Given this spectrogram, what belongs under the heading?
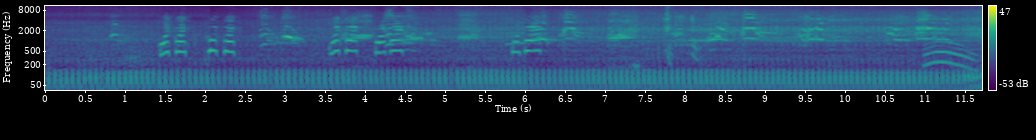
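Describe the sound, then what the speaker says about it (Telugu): Honking swan calls ring out repeatedly over a loud, steady engine drone, close and overlapping, with hens clucking mixed in. "చూడండి, మొత్తం హంసలు అయితే ఉన్నాయి."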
